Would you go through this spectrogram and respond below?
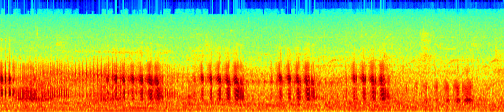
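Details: Morning frog mating calls on a millrace: a series of short, pulsed croaking bursts, each under a second long, repeated with brief gaps, several frogs overlapping.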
